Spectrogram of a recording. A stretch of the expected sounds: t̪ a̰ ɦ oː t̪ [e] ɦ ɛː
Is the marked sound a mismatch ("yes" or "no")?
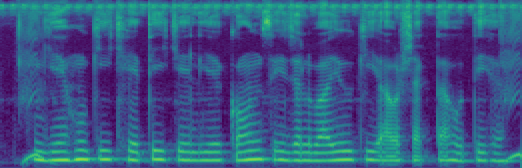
yes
